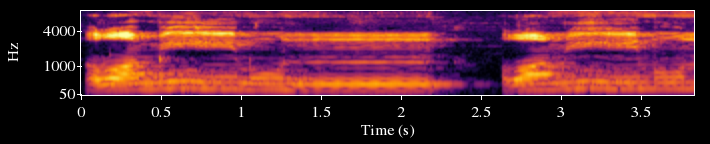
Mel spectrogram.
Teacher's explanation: را کو موٹا کریں گے، میم کو یا کے ساتھ ملانا ہے، یا مدہ ایک الف دال میں کھینچیں گے، اگلے میم کے اوپر تنوین ہے غنہ کریں گے، وقف کی صورت میں تنوین کو ساکن سے بدلیں گے.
